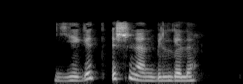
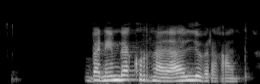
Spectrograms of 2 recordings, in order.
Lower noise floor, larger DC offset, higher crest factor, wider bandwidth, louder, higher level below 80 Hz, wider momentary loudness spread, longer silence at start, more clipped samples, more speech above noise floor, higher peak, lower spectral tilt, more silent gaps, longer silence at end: second, -85 dBFS vs under -90 dBFS; neither; about the same, 20 dB vs 16 dB; first, 8.4 kHz vs 7.2 kHz; about the same, -18 LUFS vs -17 LUFS; second, -66 dBFS vs -56 dBFS; first, 16 LU vs 11 LU; second, 0.55 s vs 0.85 s; neither; second, 65 dB vs over 73 dB; about the same, -2 dBFS vs -2 dBFS; second, -2 dB/octave vs -5.5 dB/octave; neither; first, 0.5 s vs 0.2 s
